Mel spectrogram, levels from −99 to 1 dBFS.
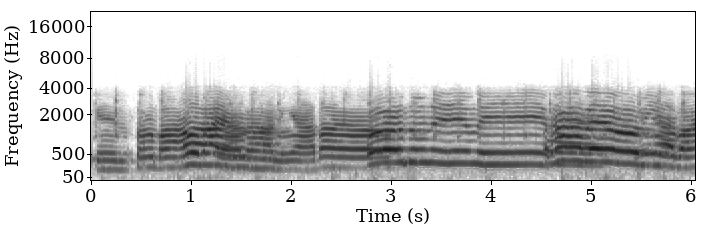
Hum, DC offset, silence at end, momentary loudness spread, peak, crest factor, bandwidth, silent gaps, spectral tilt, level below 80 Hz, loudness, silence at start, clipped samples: none; under 0.1%; 0 s; 10 LU; -4 dBFS; 14 dB; 4 kHz; none; -8.5 dB/octave; -66 dBFS; -18 LUFS; 0.05 s; under 0.1%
